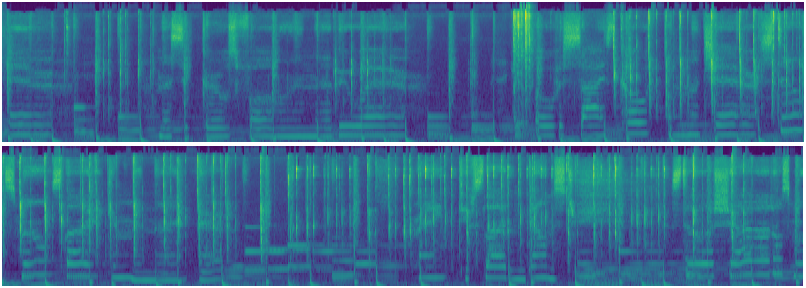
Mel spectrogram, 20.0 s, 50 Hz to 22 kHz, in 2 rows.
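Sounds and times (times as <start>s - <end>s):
pop song with steady beat: 0.0s - 20.0s
calculator key presses: 7.6s - 19.4s.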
